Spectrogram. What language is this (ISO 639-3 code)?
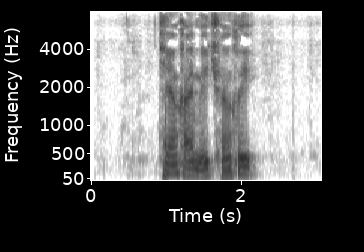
zho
